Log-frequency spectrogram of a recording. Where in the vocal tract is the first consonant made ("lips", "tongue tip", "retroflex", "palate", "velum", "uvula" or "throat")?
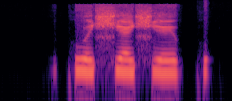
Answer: velum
